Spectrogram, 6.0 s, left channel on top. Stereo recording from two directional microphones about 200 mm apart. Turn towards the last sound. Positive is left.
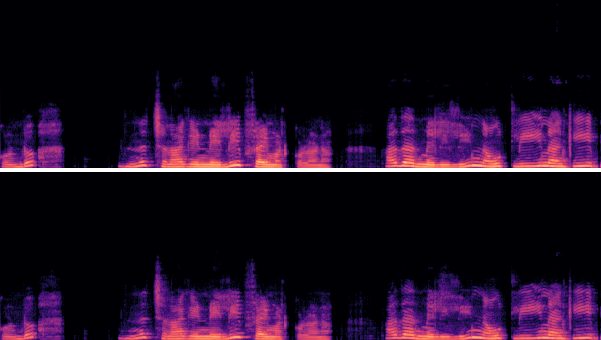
turn(degrees=15)  # may be behind; listen again after turning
